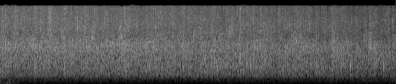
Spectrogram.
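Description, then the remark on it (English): A church audience applauds steadily on Resurrection Sunday for about four seconds, a dense wash of many hands clapping at once with no pauses, loud and even throughout, and no voices stand out. “I would like somebody that loves what's happening today in our world to clap your hands right now big.”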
